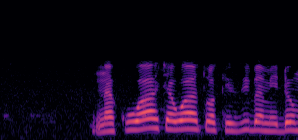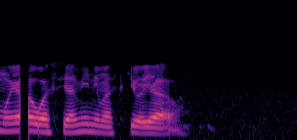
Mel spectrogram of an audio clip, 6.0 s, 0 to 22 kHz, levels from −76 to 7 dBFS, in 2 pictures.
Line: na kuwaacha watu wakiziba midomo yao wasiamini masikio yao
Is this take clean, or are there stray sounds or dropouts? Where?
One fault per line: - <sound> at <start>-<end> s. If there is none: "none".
- dropout at 3.2-3.3 s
